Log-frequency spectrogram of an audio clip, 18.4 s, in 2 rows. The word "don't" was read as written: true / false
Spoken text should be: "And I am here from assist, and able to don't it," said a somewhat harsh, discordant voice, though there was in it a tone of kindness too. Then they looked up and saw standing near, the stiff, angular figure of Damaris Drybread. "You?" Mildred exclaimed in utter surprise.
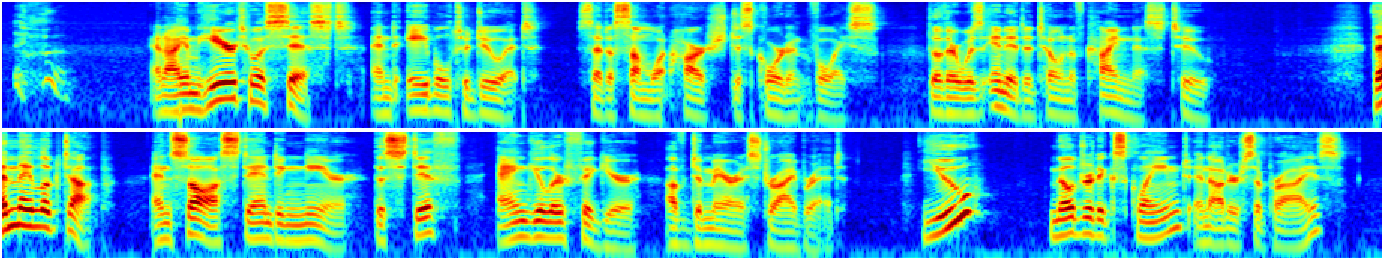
false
